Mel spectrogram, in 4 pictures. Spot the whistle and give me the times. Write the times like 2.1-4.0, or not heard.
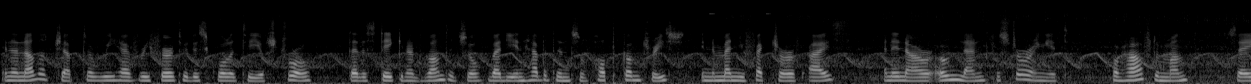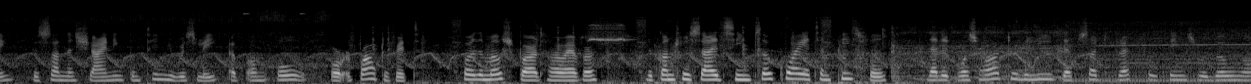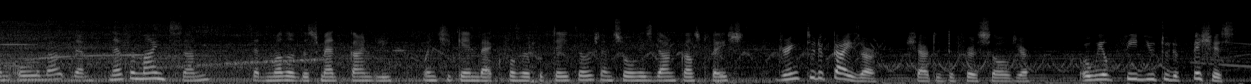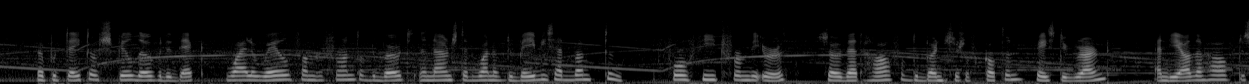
18.3-18.9.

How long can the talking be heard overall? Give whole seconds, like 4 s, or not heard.
50 s.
